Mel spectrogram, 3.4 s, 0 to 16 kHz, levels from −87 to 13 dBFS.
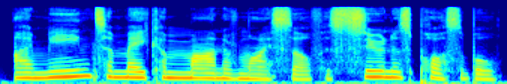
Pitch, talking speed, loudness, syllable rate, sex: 195 Hz, 215 wpm, -19 LUFS, 4.8 syllables/s, female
